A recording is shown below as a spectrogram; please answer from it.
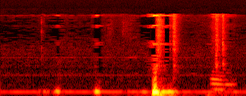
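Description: A steady low electrical hum on the audio line, with a couple of soft thumps and a louder, sharper thump about one and a half seconds in.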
